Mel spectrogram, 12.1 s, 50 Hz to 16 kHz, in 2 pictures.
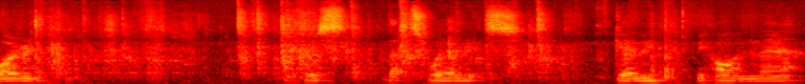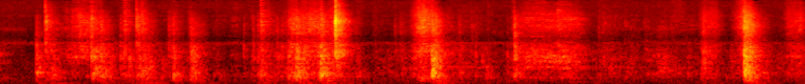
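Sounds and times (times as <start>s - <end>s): plastic and metal clatter: 0.0s - 5.3s, 6.3s - 12.0s.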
